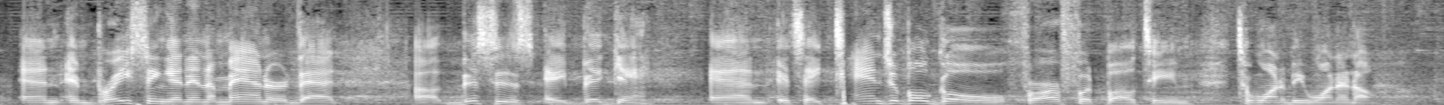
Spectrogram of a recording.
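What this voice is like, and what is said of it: Bad forced Southern accent. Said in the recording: “accent was just as bad as Brian Kelly forcing a Southern accent ... You sound like Boomhauer from King of the Hill”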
